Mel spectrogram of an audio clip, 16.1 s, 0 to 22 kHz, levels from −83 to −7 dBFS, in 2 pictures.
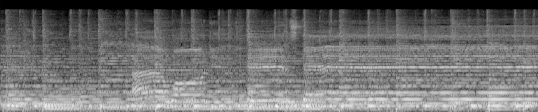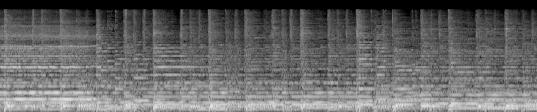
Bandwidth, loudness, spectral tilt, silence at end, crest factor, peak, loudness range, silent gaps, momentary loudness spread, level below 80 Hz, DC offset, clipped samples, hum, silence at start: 15.5 kHz; -19 LUFS; -5 dB/octave; 0 s; 16 dB; -4 dBFS; 5 LU; none; 6 LU; -44 dBFS; under 0.1%; under 0.1%; none; 0 s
